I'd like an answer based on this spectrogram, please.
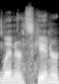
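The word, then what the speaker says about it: Lynyrd Skynyrd: And Leonard Skinner, pronounced Leonard Skinner, $64.99.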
